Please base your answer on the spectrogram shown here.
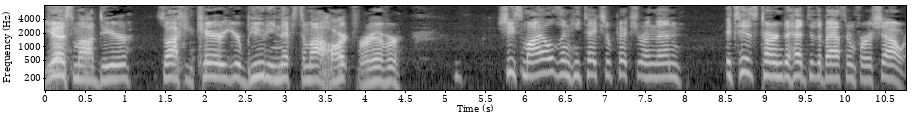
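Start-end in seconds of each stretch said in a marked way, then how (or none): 0.0-4.5 creepy put-on voice, lower. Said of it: "given the voice I'm about to use, that makes it even creepier".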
